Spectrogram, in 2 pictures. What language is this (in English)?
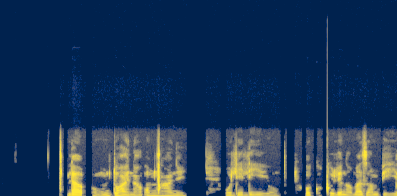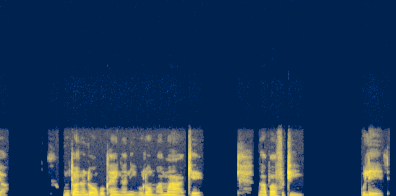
North Ndebele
